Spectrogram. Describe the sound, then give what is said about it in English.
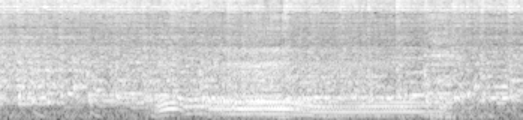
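A race car engine is refired and revs up, its rising whine climbing in pitch over a constant wash of loud, hissing track and crowd noise. “Skip gets the car refired.”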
